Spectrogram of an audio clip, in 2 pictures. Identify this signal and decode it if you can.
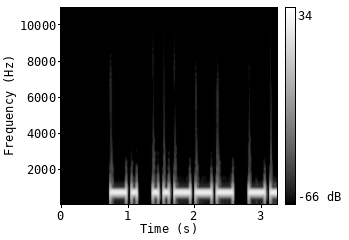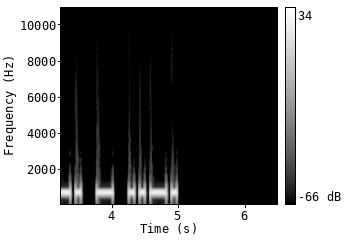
Morse code, heard as a keyed tone, about 15 wpm, 700 Hz. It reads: N2GTF
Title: USA Call Signs - 5 Characters - 15wpm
